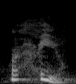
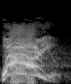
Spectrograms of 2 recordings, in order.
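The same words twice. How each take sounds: First: It sounds sad and heartbroken. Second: It sounds angry and demanding.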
